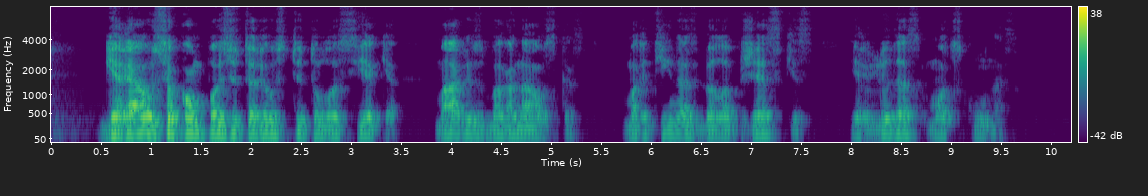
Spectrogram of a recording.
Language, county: Lithuanian, Kaunas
